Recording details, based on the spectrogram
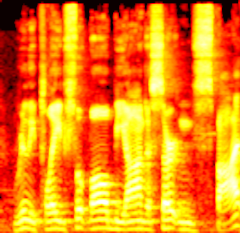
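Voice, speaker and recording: A man at medium pitch amid noticeable background noise. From US South (Mobile, Alabama). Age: 40s. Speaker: teacher and coach. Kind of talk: interview conversation.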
